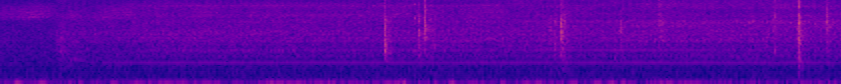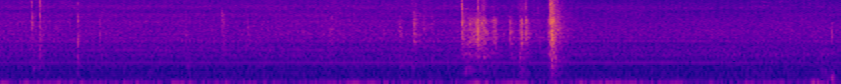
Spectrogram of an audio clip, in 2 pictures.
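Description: Small desktop laser printer running a print job: a faint steady whine with scattered clicks from the paper feed. A louder clatter comes near the end.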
